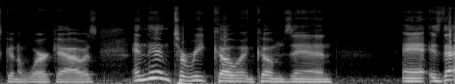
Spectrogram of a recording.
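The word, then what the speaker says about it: Tarik Cohen: saying how it's gonna work hours and then Tariq Cohen comes in and is that how you pronounce his name yes all right and now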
